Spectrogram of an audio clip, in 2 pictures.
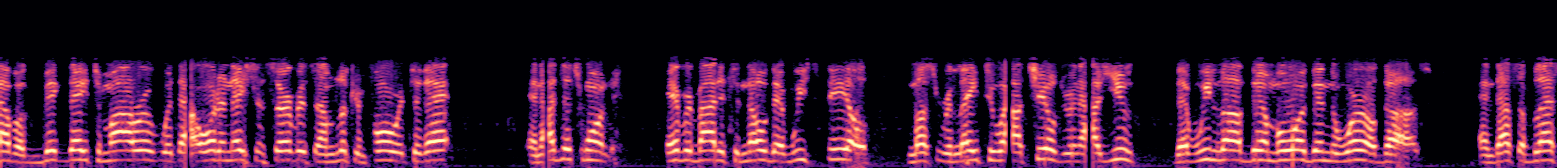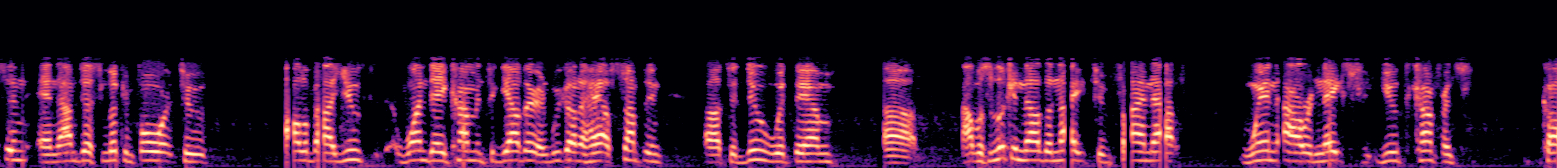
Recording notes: Youth Conference Call. Join Our Service Live via Conference Call.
